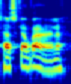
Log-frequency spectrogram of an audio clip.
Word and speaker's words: Husqvarna: American Mattias says Husqvarna so funny when Americans try to pronounce the Scandinavian Swedish brand it's Husqvarna yeah I'm Canadian broke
